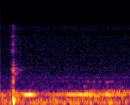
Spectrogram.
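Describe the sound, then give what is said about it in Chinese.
A brief click, then a steady pure sine tone from a single synthesizer operator, at a single low-mid pitch with no overtones, holding evenly and fairly quietly until the end. “A 就是一个正弦波，纯净的正正弦波，在自然界中是不存在的。”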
